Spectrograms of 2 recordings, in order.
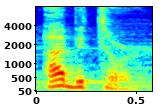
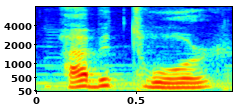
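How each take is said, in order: First: The last syllable ends in a 'tor' sound. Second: The last syllable ends in a 'twor' sound. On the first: "the letter W is dropped and the letter O takes a slightly stressed O" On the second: "the twar sound applies except that instead of the circumflexed A sound, it takes a slightly stressed O sound"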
